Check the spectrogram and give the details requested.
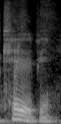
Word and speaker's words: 켈빈: 네, 3000K라고 봐도 되지만 켈빈이라고 읽어줍니다. 켈빈.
